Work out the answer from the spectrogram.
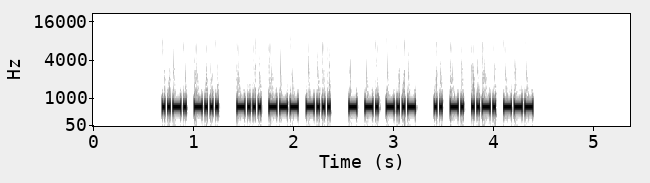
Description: Morse code, heard as a keyed tone, about 43 wpm, 700 Hz. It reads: FB BOB TNX INFO
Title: K1USN SST QSO Practice 45wpm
